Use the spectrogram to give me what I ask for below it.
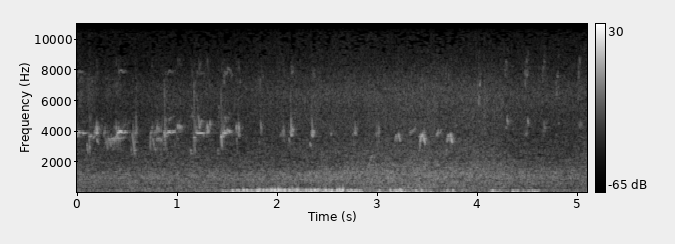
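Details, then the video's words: Wild red crossbill in nature giving quick bursts of short, high chirps and clipped whistles, densest in the first half, over a loud low rumble, probably wind, that swells midway. "أجمل تغريد للهزار صليبي المنقار في الطبيعة Bec-croisé des sapins"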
